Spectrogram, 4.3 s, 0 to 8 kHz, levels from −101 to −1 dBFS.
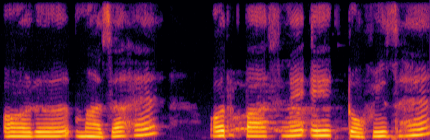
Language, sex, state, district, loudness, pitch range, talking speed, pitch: Hindi, female, Punjab, Pathankot, -16 LUFS, 240-285 Hz, 125 wpm, 255 Hz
